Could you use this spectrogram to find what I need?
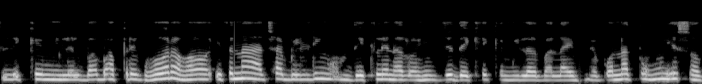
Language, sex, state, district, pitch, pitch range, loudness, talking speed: Hindi, female, Jharkhand, Sahebganj, 225 Hz, 205-240 Hz, -14 LUFS, 215 wpm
